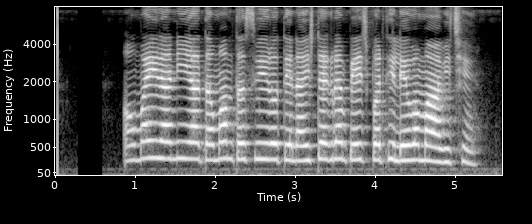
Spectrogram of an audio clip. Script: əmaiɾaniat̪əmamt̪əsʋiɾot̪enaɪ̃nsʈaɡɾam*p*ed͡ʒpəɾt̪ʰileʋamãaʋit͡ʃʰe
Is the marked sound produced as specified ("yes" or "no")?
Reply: yes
